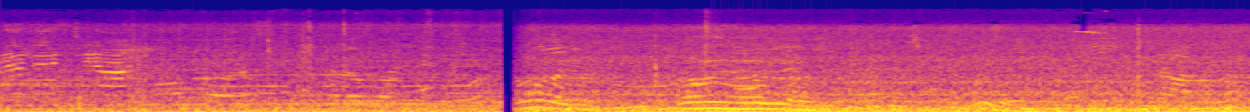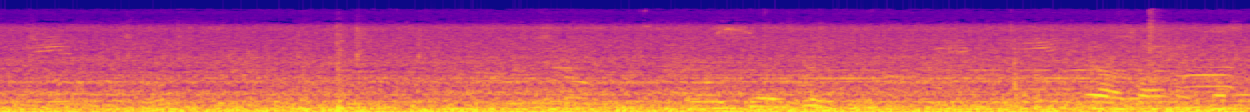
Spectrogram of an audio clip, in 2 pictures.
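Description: Airliner cabin ambience: a steady low hum, with passengers' voices chattering indistinctly in the background.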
